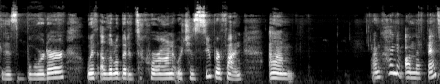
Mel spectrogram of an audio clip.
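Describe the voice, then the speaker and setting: Stuffy-sounding woman gushing over craft papers. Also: mid-range voice. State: stuffy, allergy-worn voice. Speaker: scrapbooking channel host. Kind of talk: casual unboxing chat. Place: indoors at a craft table.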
